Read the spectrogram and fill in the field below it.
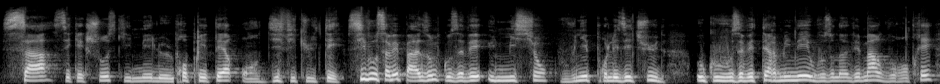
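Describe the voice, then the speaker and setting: A man's voice: high-pitched, a little fast, warm tone, breathy edge. A young man hosting a casual advice vlog, speaking straight to his viewers and putting rhetorical questions to them. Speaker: YouTube host giving advice to newcomers.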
